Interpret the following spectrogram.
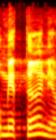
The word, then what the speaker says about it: metanoia: contar para você também essa palavra que é metanoia né ou metania mas se escreve metanoia a palavra ali tem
